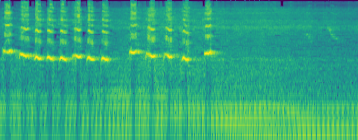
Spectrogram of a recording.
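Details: Greater green leafbird singing 'ngeplong', showing off its repertoire: a rapid series of pure, downward-slurred whistles in two bursts, then fading, over a steady low rumble of passing vehicles.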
